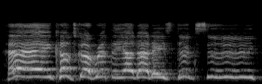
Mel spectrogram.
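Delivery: high-pitched, drawn-out hello to a friend; excited greeting. Real, not acted. Coach spots a fellow coach joining live, excited greeting. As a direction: call out gleefully as your colleague turns up.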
